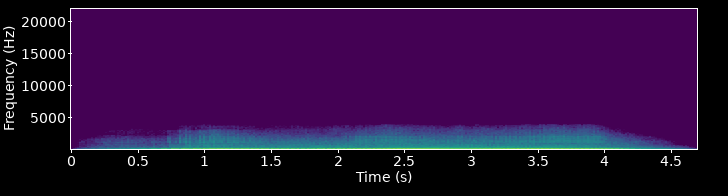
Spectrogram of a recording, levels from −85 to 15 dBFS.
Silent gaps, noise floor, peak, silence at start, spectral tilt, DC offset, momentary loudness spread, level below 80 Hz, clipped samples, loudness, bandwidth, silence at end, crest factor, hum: none; -37 dBFS; 0 dBFS; 0.45 s; -11.5 dB/octave; under 0.1%; 11 LU; -12 dBFS; under 0.1%; -13 LUFS; 2.4 kHz; 0.25 s; 10 dB; none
